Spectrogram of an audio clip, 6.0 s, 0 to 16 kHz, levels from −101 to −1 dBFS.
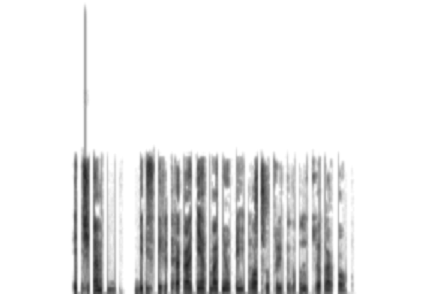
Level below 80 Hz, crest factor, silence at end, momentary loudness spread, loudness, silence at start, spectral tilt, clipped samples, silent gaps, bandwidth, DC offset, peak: -54 dBFS; 22 dB; 1.35 s; 12 LU; -19 LUFS; 0.95 s; -2 dB/octave; under 0.1%; 1.64-1.77 s, 4.44-4.49 s; 8 kHz; under 0.1%; 0 dBFS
